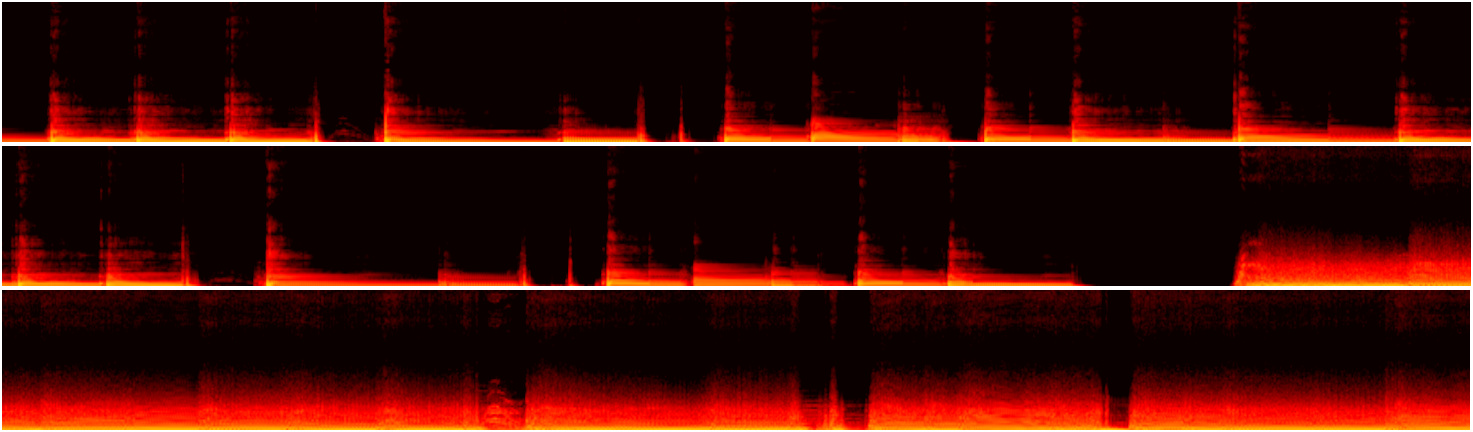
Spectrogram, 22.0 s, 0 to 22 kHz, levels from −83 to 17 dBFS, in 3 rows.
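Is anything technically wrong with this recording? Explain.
Yes, there's imaging from linear upsampling throughout. Straight-line interpolation, which fits a 24 kHz source raised to 44.1 kHz, filters weakly, dulling the top and leaving a mirror image from 12 to 24 kHz, roughly 50 dB down, heard as faint metallic shimmer on high content.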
